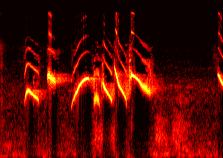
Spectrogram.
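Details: One long varied phrase from a green-winged saltator, mixing upward-rising whistles, short falling notes and a drawn-out slurred ending, loud and clear against a quiet background.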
